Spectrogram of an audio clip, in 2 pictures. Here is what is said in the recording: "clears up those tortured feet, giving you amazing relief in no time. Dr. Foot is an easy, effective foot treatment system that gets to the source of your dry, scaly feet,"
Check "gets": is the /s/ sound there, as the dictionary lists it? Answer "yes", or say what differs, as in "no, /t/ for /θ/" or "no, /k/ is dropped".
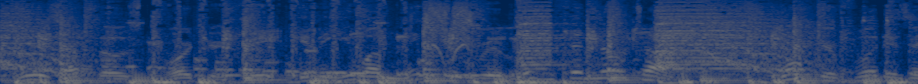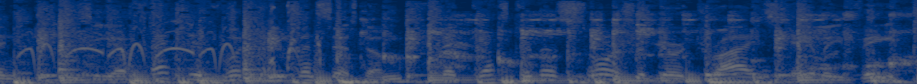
yes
